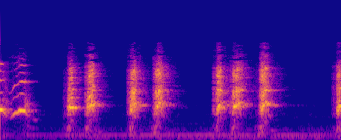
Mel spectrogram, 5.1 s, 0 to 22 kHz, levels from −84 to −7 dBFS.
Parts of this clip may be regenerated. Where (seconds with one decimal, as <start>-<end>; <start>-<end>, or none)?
0.0-0.7; 3.8-5.1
